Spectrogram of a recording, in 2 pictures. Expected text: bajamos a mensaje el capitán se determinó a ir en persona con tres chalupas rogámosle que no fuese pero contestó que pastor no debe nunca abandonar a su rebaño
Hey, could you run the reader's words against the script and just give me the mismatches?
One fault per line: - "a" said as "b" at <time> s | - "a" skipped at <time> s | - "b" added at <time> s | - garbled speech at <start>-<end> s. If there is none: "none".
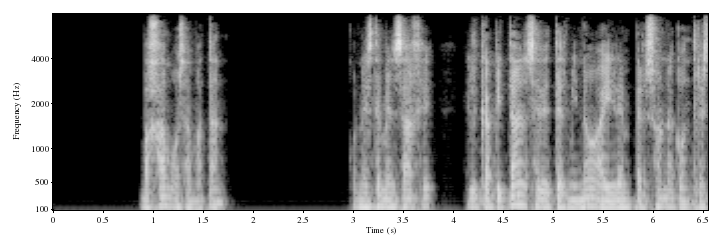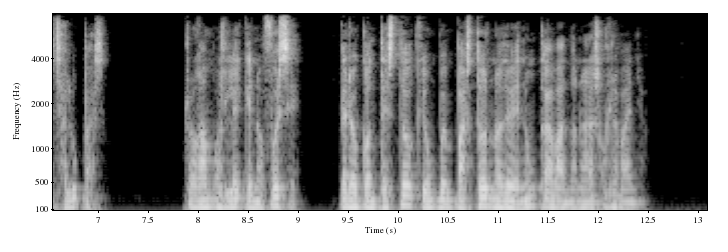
- "matan con este" added at 1.4 s
- "un buen" added at 10.3 s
